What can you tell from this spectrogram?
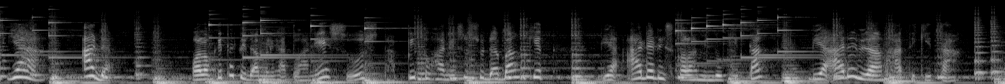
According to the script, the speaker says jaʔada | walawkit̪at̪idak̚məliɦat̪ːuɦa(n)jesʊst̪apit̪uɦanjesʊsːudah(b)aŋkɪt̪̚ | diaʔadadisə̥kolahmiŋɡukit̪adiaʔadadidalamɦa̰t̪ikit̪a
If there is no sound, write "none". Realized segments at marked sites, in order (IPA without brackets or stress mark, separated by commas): n, b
